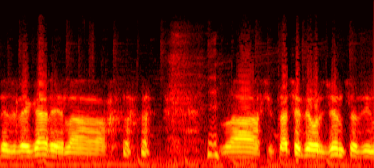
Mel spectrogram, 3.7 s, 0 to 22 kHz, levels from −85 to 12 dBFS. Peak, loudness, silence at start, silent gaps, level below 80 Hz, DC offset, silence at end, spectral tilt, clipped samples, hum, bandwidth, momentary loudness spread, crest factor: -6 dBFS; -17 LUFS; 0 s; none; -44 dBFS; under 0.1%; 0 s; -6.5 dB/octave; under 0.1%; none; 11 kHz; 16 LU; 12 dB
